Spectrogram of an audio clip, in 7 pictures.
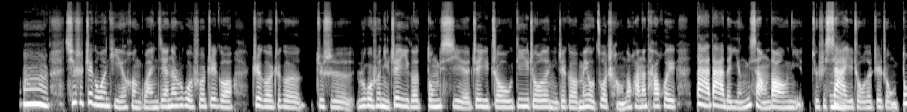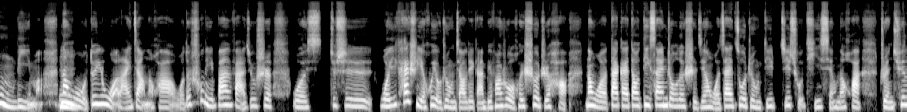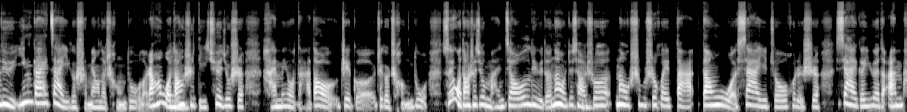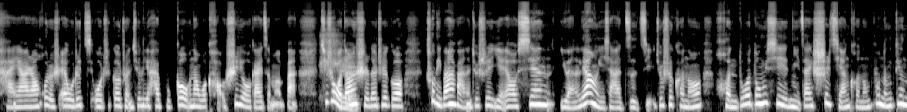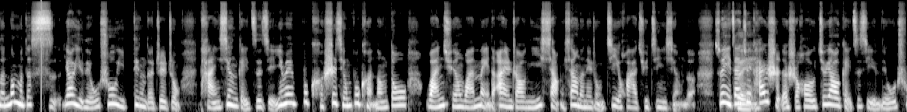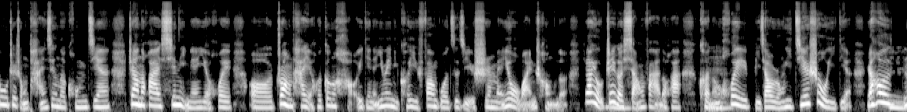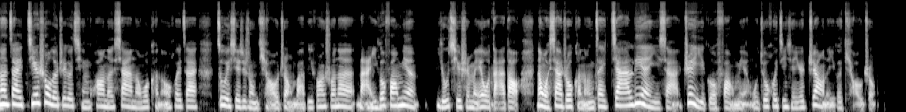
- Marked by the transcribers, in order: none
- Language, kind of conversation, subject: Chinese, podcast, 学习时如何克服拖延症？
